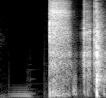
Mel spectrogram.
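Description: A beer can cracks open with a sharp snap and a quick hiss of fizz, followed by a second, shorter crack-and-hiss, both close and loud, with no talking.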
